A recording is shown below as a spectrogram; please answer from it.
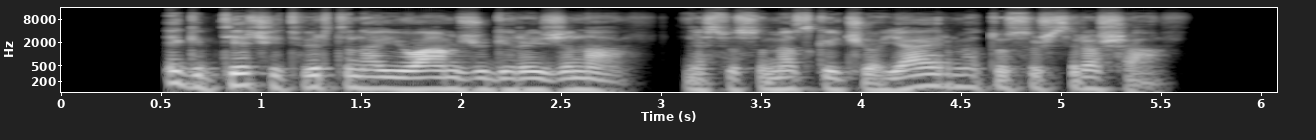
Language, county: Lithuanian, Telšiai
